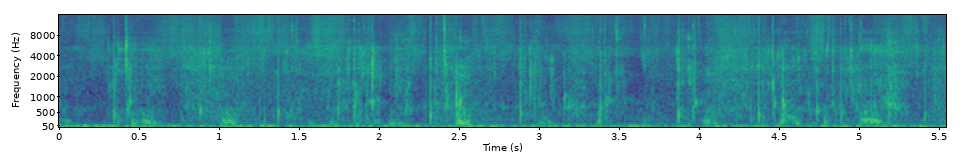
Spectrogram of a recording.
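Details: Max the dog eagerly licking his owner's face, close up with no talking: a dense run of wet, smacking clicks and slurps, several per second, with soft low tongue thumps underneath.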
